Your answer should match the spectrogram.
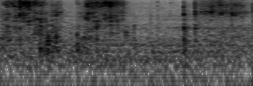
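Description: Granola ingredients being mixed by hand in a bowl, a continuous scraping, rubbing stir at close range with brief pauses between strokes, no voices.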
